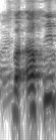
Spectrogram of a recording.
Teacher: یا مدہ ہے تو ایک الف کے برابر کھینچیں گے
